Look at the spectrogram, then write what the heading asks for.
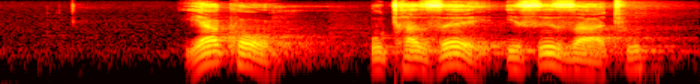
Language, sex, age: Xhosa, male, 26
